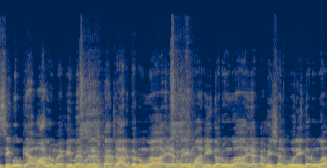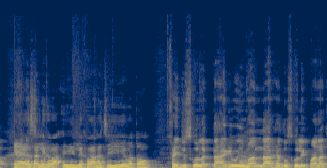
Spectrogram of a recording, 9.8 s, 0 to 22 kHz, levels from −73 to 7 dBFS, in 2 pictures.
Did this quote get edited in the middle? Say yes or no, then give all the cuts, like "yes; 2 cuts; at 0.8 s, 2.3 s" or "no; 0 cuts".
yes; 2 cuts; at 5.1 s, 7.5 s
